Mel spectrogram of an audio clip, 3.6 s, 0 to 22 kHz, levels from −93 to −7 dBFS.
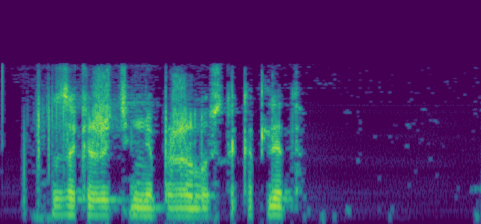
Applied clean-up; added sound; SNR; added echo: classical method spectral subtraction.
